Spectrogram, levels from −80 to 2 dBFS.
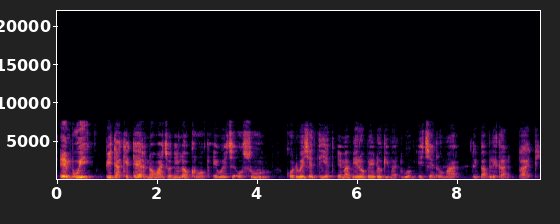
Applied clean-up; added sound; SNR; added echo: neural separator model SepFormer DNS4.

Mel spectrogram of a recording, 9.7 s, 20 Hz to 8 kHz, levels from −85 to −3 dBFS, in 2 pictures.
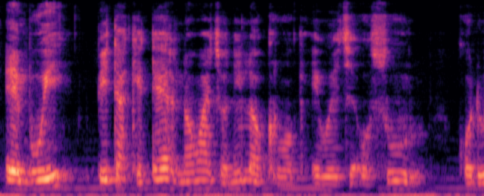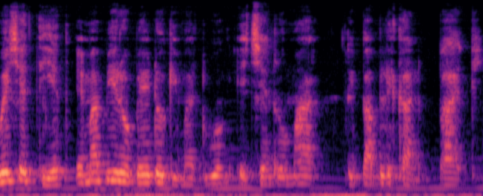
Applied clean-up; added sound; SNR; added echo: none; Buzz; 14 dB; reverberation time 0.1 s.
